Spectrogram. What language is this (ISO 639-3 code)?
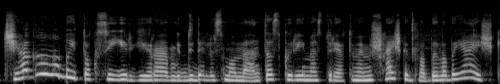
lit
